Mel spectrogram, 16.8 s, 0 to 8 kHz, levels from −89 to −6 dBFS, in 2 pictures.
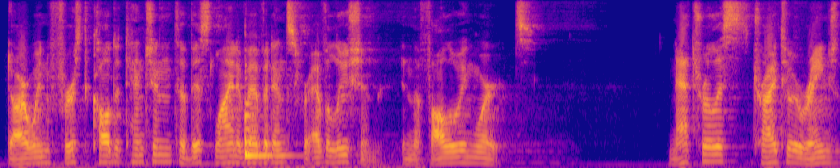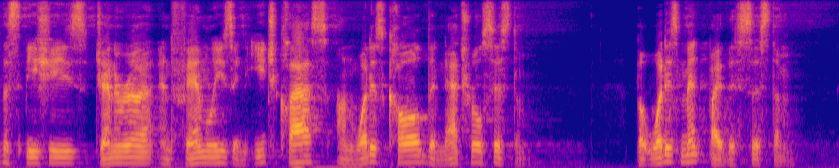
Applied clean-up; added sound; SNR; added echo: none; Bowed string instrument; 2 dB; reverberation time 0.9 s.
